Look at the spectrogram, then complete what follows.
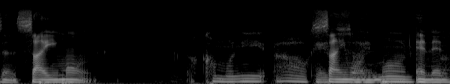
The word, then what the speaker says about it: Kamoni: And then Kamoni, which is how you say my name in Japanese, and Simon. Kamoni.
